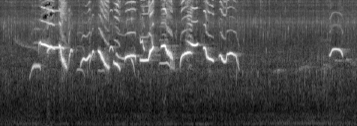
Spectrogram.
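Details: Kacer, the oriental magpie-robin, in full song as a lure for hobby birds: a fast burst of about a dozen loud, slurred whistles with sharp high overtones, followed by silence and one last note.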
